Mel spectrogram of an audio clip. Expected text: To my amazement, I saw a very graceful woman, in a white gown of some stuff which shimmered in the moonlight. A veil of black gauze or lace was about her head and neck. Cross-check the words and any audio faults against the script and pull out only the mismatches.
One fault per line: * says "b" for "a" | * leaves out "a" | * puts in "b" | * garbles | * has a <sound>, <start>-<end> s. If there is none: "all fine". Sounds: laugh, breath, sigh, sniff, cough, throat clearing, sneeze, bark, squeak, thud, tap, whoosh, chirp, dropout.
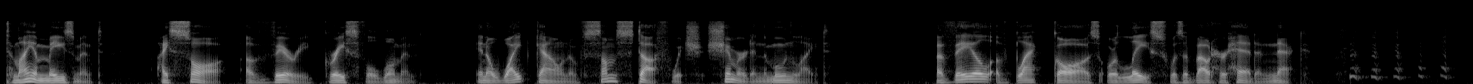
* has a laugh, 13.3-14.6 s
